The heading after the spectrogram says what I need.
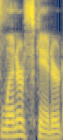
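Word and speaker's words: Lynyrd Skynyrd: Pronounced Leonard Skinnard on the first MCA black label, VG $14.99.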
